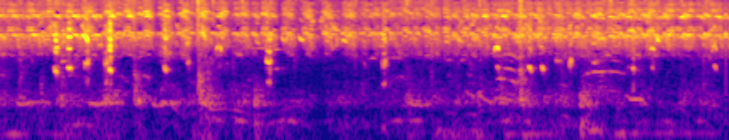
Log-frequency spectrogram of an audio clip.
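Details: Young helmeted guineafowl keets, hatched by a chicken and let out onto grass to feed for the first time, with one chick among them; many short high chirps and peeps scattered irregularly, overlapping from several birds, over a steady background hiss.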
